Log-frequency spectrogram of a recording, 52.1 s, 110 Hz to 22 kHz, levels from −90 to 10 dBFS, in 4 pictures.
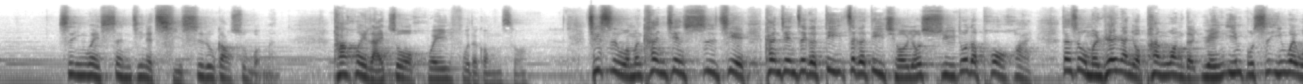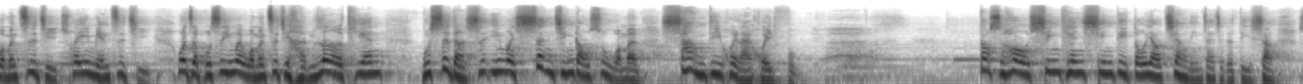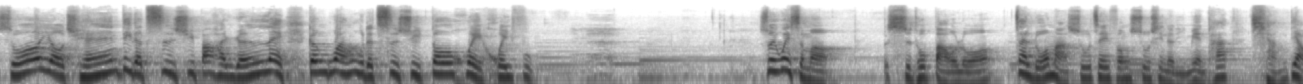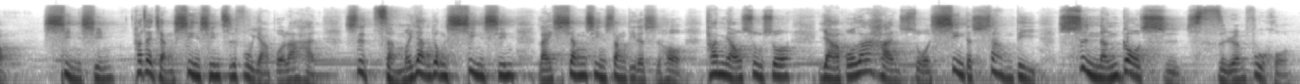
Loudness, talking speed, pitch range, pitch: -15 LUFS, 240 characters per minute, 150-220 Hz, 185 Hz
